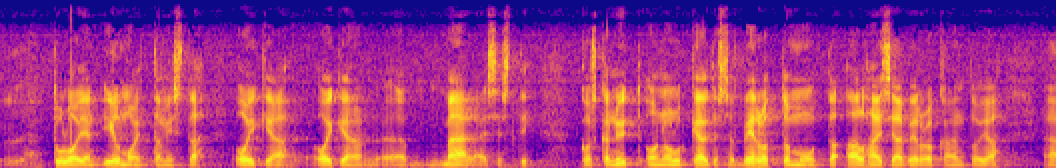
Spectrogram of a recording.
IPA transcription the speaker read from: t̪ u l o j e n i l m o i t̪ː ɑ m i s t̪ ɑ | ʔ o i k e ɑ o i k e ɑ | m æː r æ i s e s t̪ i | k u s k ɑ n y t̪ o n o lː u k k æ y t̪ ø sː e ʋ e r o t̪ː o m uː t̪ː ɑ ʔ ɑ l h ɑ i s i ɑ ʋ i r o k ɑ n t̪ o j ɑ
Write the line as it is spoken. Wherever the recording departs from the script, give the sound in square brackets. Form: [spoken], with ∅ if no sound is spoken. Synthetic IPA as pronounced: t̪ u l o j e n i l m o i t̪ː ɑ m i s t̪ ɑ | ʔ o i k e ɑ o i k e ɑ | m æː r æ i s e s t̪ i | k [o] s k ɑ n y t̪ o n o lː u k k æ y t̪ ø sː [æ] ʋ e r o t̪ː o m uː t̪ː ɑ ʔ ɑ l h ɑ i s i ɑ ʋ [e] r o k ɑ n t̪ o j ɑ

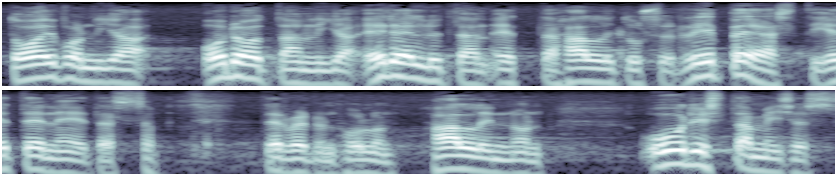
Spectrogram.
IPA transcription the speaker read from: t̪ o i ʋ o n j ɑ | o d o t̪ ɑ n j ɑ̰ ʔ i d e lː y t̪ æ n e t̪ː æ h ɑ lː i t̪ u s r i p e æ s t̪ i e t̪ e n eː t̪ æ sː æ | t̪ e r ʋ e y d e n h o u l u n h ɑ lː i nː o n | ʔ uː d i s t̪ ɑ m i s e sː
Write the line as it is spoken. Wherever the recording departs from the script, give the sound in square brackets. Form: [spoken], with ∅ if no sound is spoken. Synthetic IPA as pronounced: t̪ o i ʋ o n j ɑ | o d o t̪ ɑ n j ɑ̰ ʔ [e] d e lː y t̪ æ n e t̪ː æ h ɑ lː i t̪ u s r i p e æ s t̪ i e t̪ e n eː t̪ æ sː æ | t̪ e r ʋ e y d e n h o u l u n h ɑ lː i nː o n | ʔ uː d i s t̪ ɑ m i s e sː

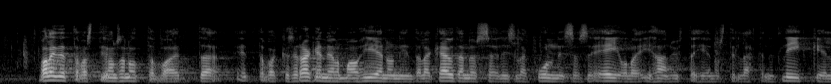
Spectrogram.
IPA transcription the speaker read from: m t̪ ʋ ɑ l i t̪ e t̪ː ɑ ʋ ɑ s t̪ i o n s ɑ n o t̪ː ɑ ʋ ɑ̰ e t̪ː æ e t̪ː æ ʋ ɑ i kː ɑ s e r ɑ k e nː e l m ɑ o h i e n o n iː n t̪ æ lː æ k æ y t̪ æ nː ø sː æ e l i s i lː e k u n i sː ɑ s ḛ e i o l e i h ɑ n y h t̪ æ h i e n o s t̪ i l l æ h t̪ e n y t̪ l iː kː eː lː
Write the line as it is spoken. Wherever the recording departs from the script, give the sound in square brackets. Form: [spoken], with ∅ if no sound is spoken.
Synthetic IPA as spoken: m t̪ ʋ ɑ l i t̪ e t̪ː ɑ ʋ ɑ s t̪ i o n s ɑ n o t̪ː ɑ ʋ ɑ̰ e t̪ː æ e t̪ː æ ʋ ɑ i kː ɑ s e r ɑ k e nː e l m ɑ o h i e n o n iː n t̪ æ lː æ k æ y t̪ æ nː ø sː æ e l i s i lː [æ] k u [nː] i sː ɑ s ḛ e i o l e i h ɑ n y h t̪ æ h i e n o s t̪ i l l æ h t̪ e n y t̪ l iː kː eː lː

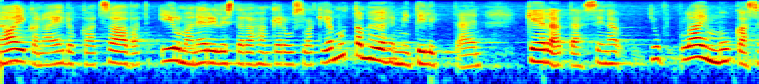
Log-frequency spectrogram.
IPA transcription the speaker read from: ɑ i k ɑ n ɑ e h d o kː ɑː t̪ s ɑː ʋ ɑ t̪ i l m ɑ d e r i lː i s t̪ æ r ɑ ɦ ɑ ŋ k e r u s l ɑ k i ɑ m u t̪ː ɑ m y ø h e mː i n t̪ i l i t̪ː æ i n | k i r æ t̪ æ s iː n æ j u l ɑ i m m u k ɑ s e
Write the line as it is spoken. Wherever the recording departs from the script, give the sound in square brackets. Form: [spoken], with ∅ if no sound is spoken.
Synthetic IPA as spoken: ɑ i k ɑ n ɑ e h d o kː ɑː t̪ s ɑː ʋ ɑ t̪ i l m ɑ [n] e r i lː i s t̪ æ r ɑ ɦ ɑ ŋ k e r u s l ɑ k i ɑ m u t̪ː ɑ m y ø h e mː i n t̪ i l i t̪ː æ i n | k [e] r æ t̪ æ s iː n æ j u l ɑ i m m u k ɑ s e

